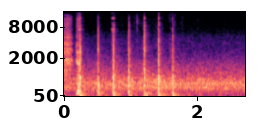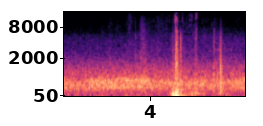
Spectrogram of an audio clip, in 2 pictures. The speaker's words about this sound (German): Und nun klopfen.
